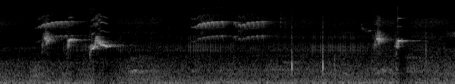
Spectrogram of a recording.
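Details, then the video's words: Japanese white-eye kept in a cage, singing 'họa kép' double-style with 'líu thung' phrases in cold 11 °C weather: high whistled notes and short rising-falling chirps in small clusters, a faint background hum. "chú chim khuyên HỌA KÉP nét siêu đẹp hàng líu thung ngày rét ( 11 độ C )"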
